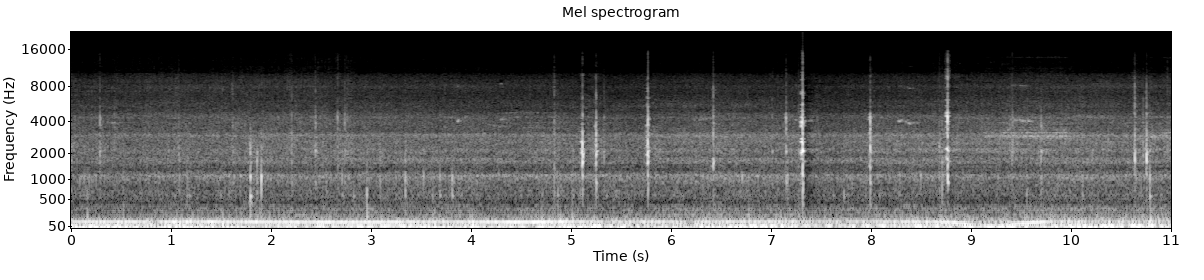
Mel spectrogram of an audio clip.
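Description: Steady low hum of a motorbike engine riding through heavy rain, over a constant hiss of rain and wet road with scattered sharp ticks. About nine seconds in, the engine note dips briefly and then rises again.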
